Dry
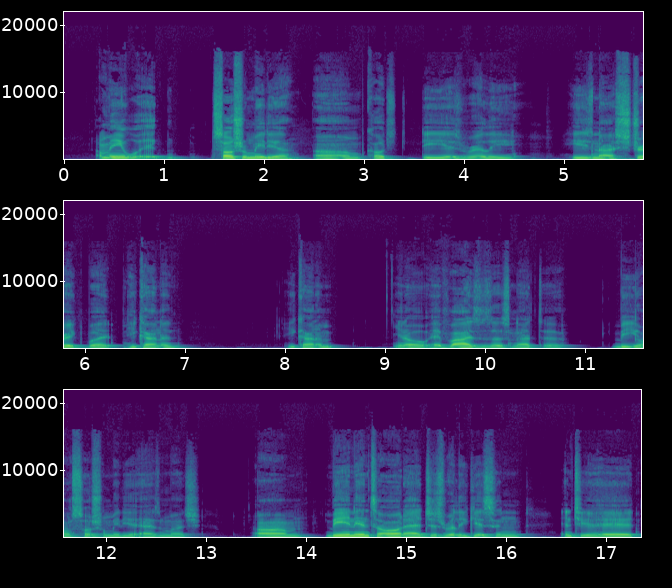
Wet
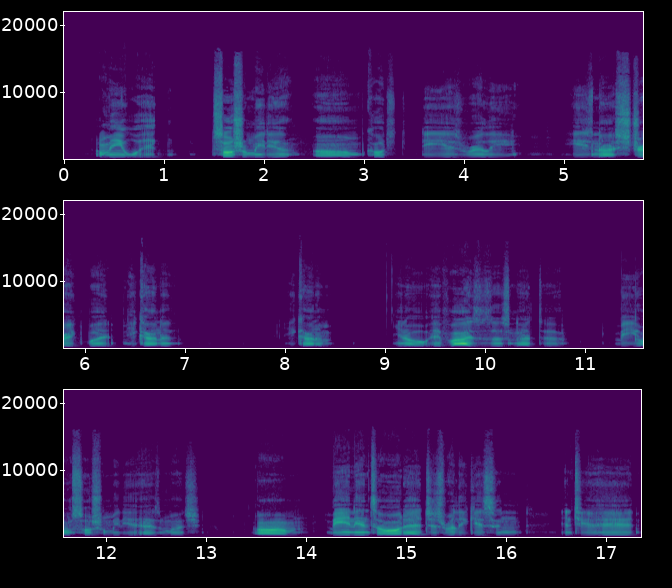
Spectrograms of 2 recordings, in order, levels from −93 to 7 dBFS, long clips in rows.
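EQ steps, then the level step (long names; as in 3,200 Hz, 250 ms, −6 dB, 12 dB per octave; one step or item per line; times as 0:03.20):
Chebyshev high-pass filter 750 Hz, order 6
tilt shelving filter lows +9 dB, about 1,100 Hz
−5.5 dB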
